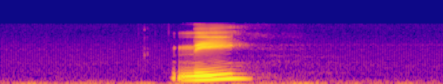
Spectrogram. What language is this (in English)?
Norwegian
